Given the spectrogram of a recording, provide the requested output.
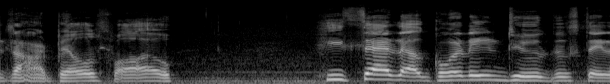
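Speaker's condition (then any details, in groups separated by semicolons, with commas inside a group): Friedreich ataxia; some control of all limbs, lacks fine motor control; may restart disease drug at lower dose, occupational and physical therapy; speech tires with effort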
